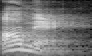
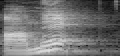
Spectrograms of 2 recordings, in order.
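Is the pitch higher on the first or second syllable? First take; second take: first; second. First: The pitch is high on the first syllable. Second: The pitch is high on the second syllable. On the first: It means rain. "雨下雨叫做阿美" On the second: It means candy. "糖叫做阿美"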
